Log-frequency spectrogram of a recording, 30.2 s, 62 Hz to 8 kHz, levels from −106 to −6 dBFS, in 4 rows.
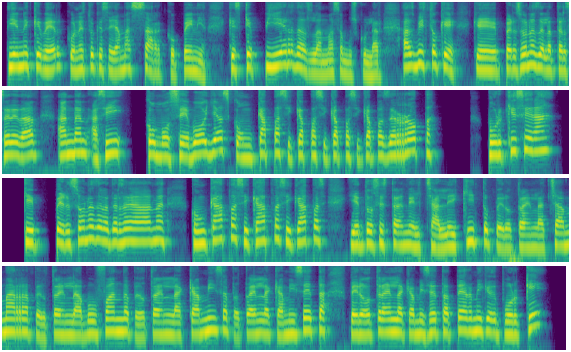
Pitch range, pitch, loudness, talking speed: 160-205 Hz, 185 Hz, -17 LUFS, 165 wpm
